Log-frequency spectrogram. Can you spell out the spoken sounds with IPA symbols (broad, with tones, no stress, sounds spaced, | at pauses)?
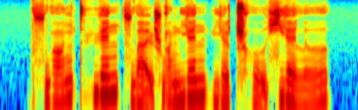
s w ɑ˧˥ ŋ t̪ʰ ɥ ɛ˥ n t͡s w a̰˨˩ ɪ̯ ʂ w ɑ˦ ŋ j ɛ˥ n p j ɛ˧˥ ʈ͡ʂʰ o̰˨˩ ʊ̯ ɕ j ɛ˥˩ l ɤ˧˥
